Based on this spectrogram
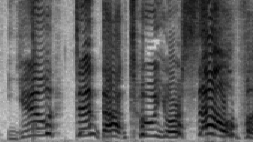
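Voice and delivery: high, loud, slow yell; outraged yell. Real, not acted. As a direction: shout it slowly at the villain. Yelling at the villain.

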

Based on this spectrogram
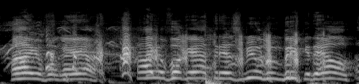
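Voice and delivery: high, drawn-out mock glee; singsong gloat, stretching the words; gloating dreamer. Co-host teased about dreaming of his profit, mock gloating. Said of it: "tu vai dormir assim".

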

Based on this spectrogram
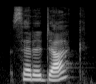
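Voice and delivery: ordinary delivery, nothing marked

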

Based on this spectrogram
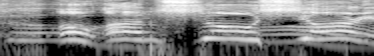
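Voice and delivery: high, slow, mock sorry; sarcastic apology. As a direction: drip with fake regret. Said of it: "he's sorry very sarcastically".

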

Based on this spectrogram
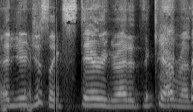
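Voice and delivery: ordinary talk

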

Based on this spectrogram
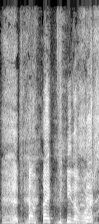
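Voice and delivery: high, slow words through laughter; laughing hard. Real, not acted. Host mocking his own terrible year guess, laughing hard. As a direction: crack up while saying it.

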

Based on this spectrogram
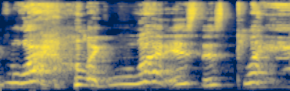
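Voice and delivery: high, laughing wow of wonder; amazed wonder. Retold or imitated. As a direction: marvel at it, half laughing. Amazed in the dream desert.

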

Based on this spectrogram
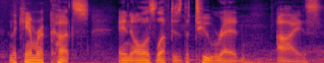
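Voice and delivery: ordinary talk

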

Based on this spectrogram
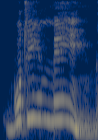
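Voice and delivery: high-pitched surprised question. A narrator's reading. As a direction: ask it in startled surprise. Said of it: "said Julian in surprise".

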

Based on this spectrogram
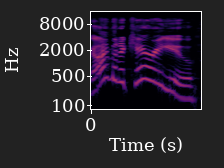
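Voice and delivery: high-pitched mock-heroic quote; Sam. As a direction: pitch it way up for the hero's vow. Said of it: "And so Sam's like".

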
